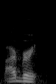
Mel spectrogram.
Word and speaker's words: Arbery: Arbery. Am I saying it right? Yeah, right. I said it right.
